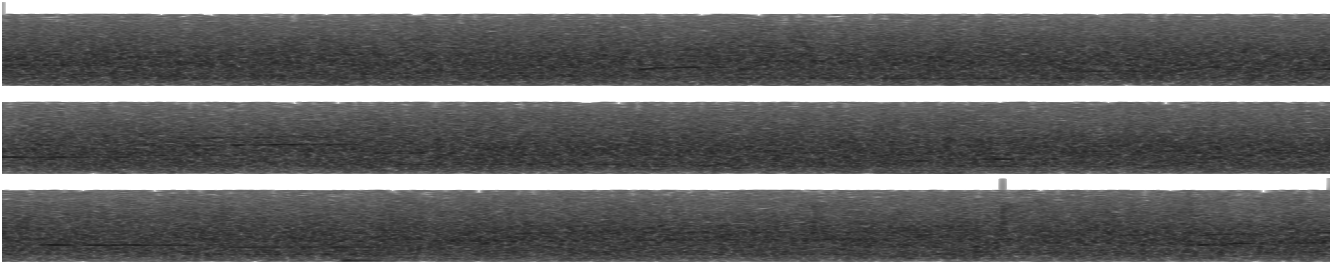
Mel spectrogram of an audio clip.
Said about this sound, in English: He's trying to resist us with the rain, but we'll get to it.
